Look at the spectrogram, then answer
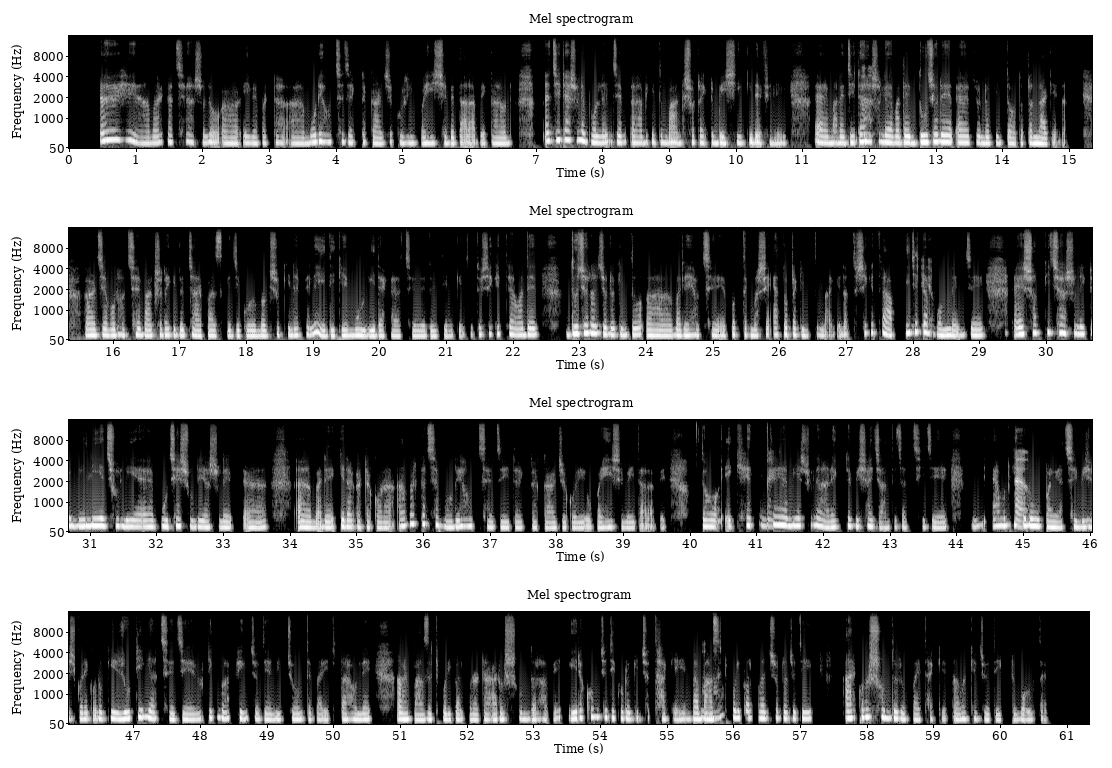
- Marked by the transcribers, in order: tapping; other background noise
- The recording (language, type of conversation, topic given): Bengali, advice, কেনাকাটায় বাজেট ছাড়িয়ে যাওয়া বন্ধ করতে আমি কীভাবে সঠিকভাবে বাজেট পরিকল্পনা করতে পারি?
